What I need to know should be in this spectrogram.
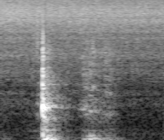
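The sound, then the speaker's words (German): Pre-roasted pistachios warmed in an empty pan give two brief, dry rattling scrapes, a sharper one followed by a softer one, with quiet between. “So, und jetzt noch in die leere Pfanne die Pistazien. Die sind ja schon geröstet, die muss man also nur kurz erwärmen, das reicht eigentlich.”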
